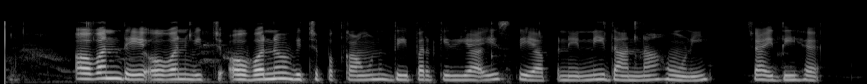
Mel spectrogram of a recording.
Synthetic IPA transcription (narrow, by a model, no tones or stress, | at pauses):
əʋənd̪eːʔoʋənʋɪt͡ʃoːʋənʋɪt͡ʃpəkaːund̪iːpəɾəkɪɾɪjaːɪsd̪eːaːpneːniːd̪aːnːaːɦoːɳ̃iː | t͡ʃaːiːd̪iːɦɛː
